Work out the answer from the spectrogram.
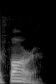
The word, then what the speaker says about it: Fara: I've already registered under Farah. It's spelled just like how it sounds. F-A-R-A.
